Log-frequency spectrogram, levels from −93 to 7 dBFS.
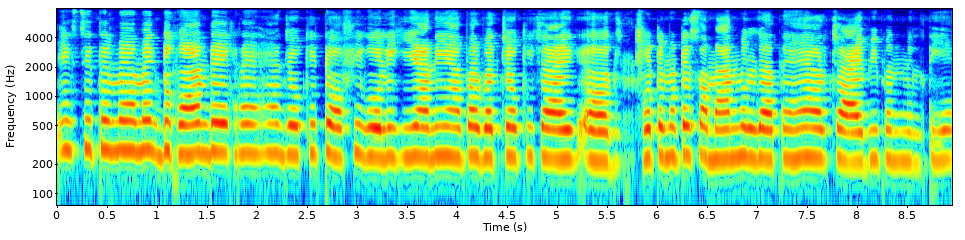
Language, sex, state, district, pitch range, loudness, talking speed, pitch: Hindi, female, Punjab, Fazilka, 230-255 Hz, -13 LUFS, 215 wpm, 240 Hz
